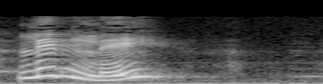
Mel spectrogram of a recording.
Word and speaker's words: Linley: A bit like Finley without the F. Instead it's a L.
